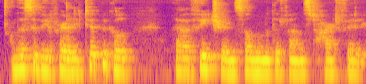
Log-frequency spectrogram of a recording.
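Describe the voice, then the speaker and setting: In an Irish accent, a man speaks fairly quickly in a fairly high, somewhat breathy voice with fairly even intonation and audible room echo. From Ireland. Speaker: cardiologist lecturer. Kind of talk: lecture.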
